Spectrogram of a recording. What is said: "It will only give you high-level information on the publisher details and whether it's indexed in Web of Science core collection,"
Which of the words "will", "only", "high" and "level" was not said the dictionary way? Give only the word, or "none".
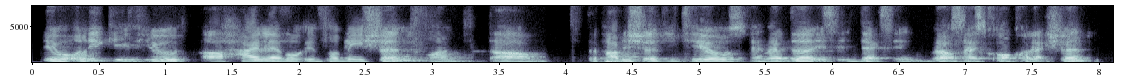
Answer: none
